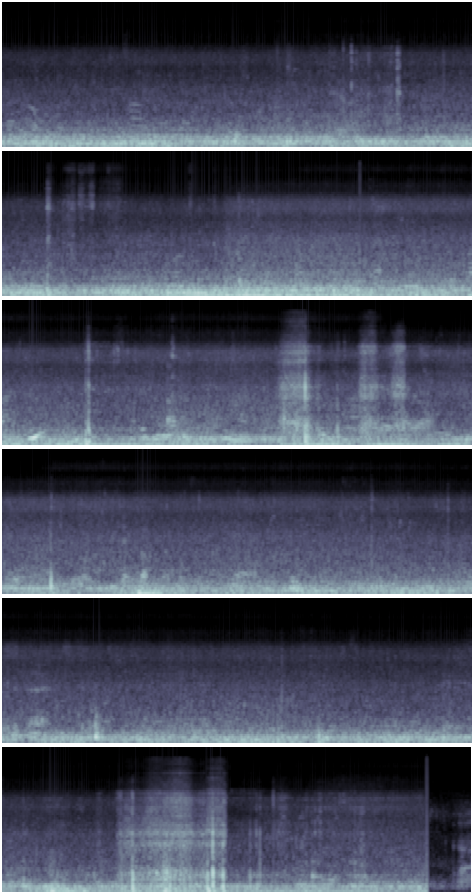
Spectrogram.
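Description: Boat engine running with wind on the microphone, a steady low rumble that grows louder about seven seconds in. There are a few brief sharp bursts in the middle and a longer, louder rush near the end before the sound cuts off.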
